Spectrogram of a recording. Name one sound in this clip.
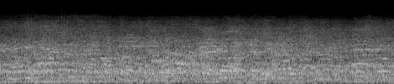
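Men talk to each other close by.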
